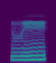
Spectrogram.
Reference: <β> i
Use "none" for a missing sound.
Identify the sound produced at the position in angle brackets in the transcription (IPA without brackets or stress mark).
β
